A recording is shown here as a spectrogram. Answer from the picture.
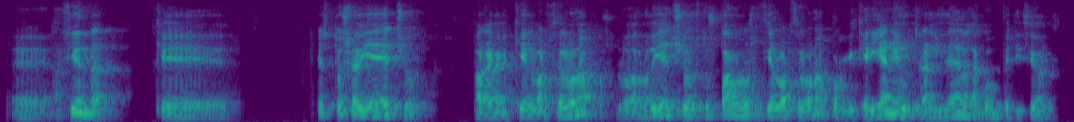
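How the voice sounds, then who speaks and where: Moving at a moderate pace, this man keeps fairly even intonation in a very deep, low voice. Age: 60s. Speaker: football YouTuber. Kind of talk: interview.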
